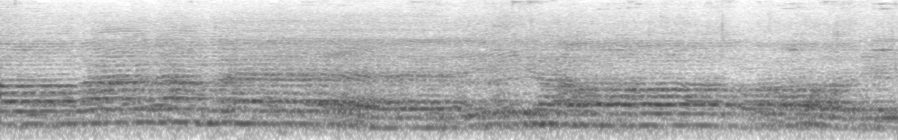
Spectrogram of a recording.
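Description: Adi women singing a Ponung chant together, many voices in unison on long held notes that step from pitch to pitch.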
